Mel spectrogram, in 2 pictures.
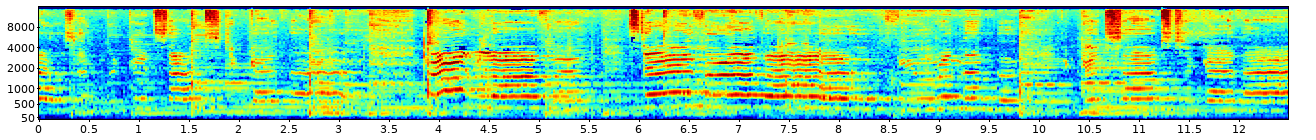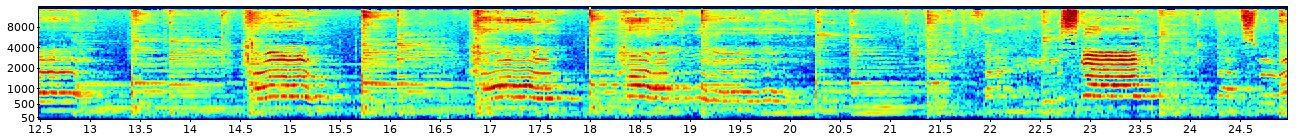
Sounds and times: Female singing: 0:00.0 - 0:13.2, 0:14.5 - 0:15.6, 0:16.8 - 0:20.4, 0:21.9 - 0:24.9
Music: 0:00.0 - 0:24.9.

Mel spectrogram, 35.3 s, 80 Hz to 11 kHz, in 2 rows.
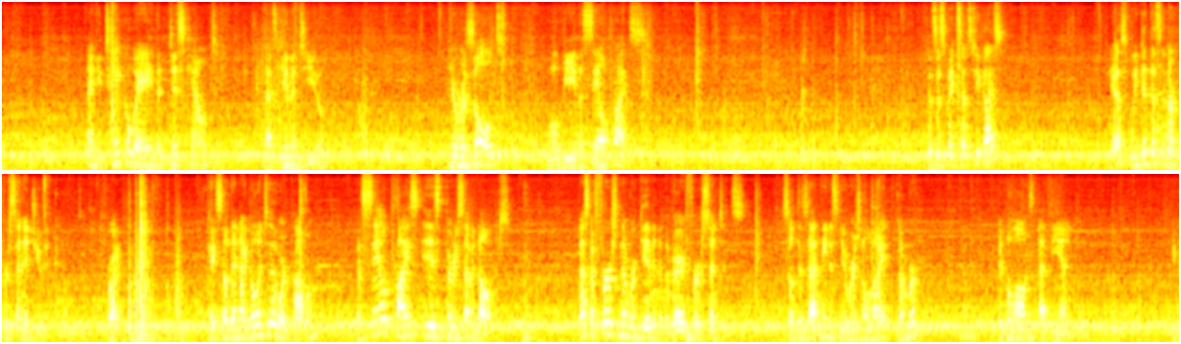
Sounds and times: Music: 0:00.0 - 0:35.3
Speech: 0:01.3 - 0:03.3, 0:03.9 - 0:05.0, 0:06.7 - 0:07.6, 0:08.2 - 0:09.8, 0:13.9 - 0:15.1, 0:16.6 - 0:18.6, 0:19.2 - 0:19.5, 0:20.8 - 0:22.4, 0:23.0 - 0:25.3, 0:26.3 - 0:28.8, 0:29.4 - 0:31.4, 0:32.6 - 0:33.8.

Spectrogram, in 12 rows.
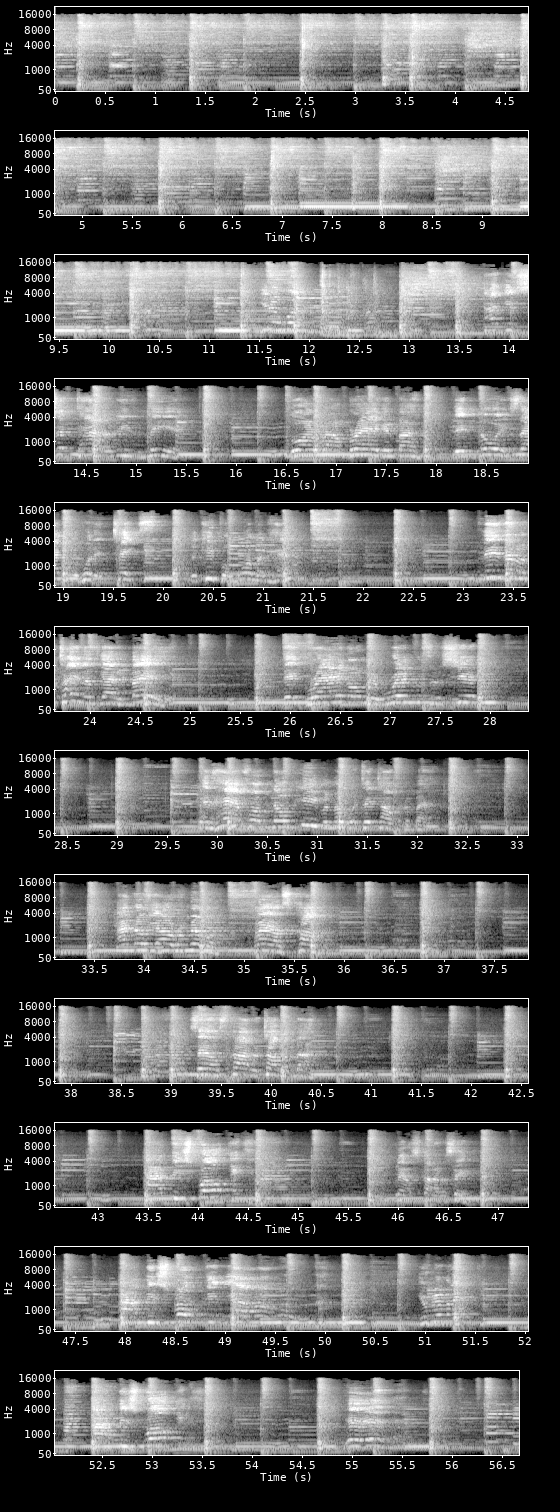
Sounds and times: Music: 0:00.0 - 0:56.6
Speech: 0:11.5 - 0:12.1, 0:13.7 - 0:15.5, 0:16.6 - 0:21.4, 0:23.2 - 0:24.9, 0:25.9 - 0:28.2, 0:29.8 - 0:32.3, 0:33.7 - 0:36.0, 0:39.0 - 0:40.6, 0:43.5 - 0:45.0, 0:46.0 - 0:46.8, 0:48.0 - 0:49.6, 0:50.9 - 0:51.6, 0:52.4 - 0:53.5, 0:54.9 - 0:55.6.

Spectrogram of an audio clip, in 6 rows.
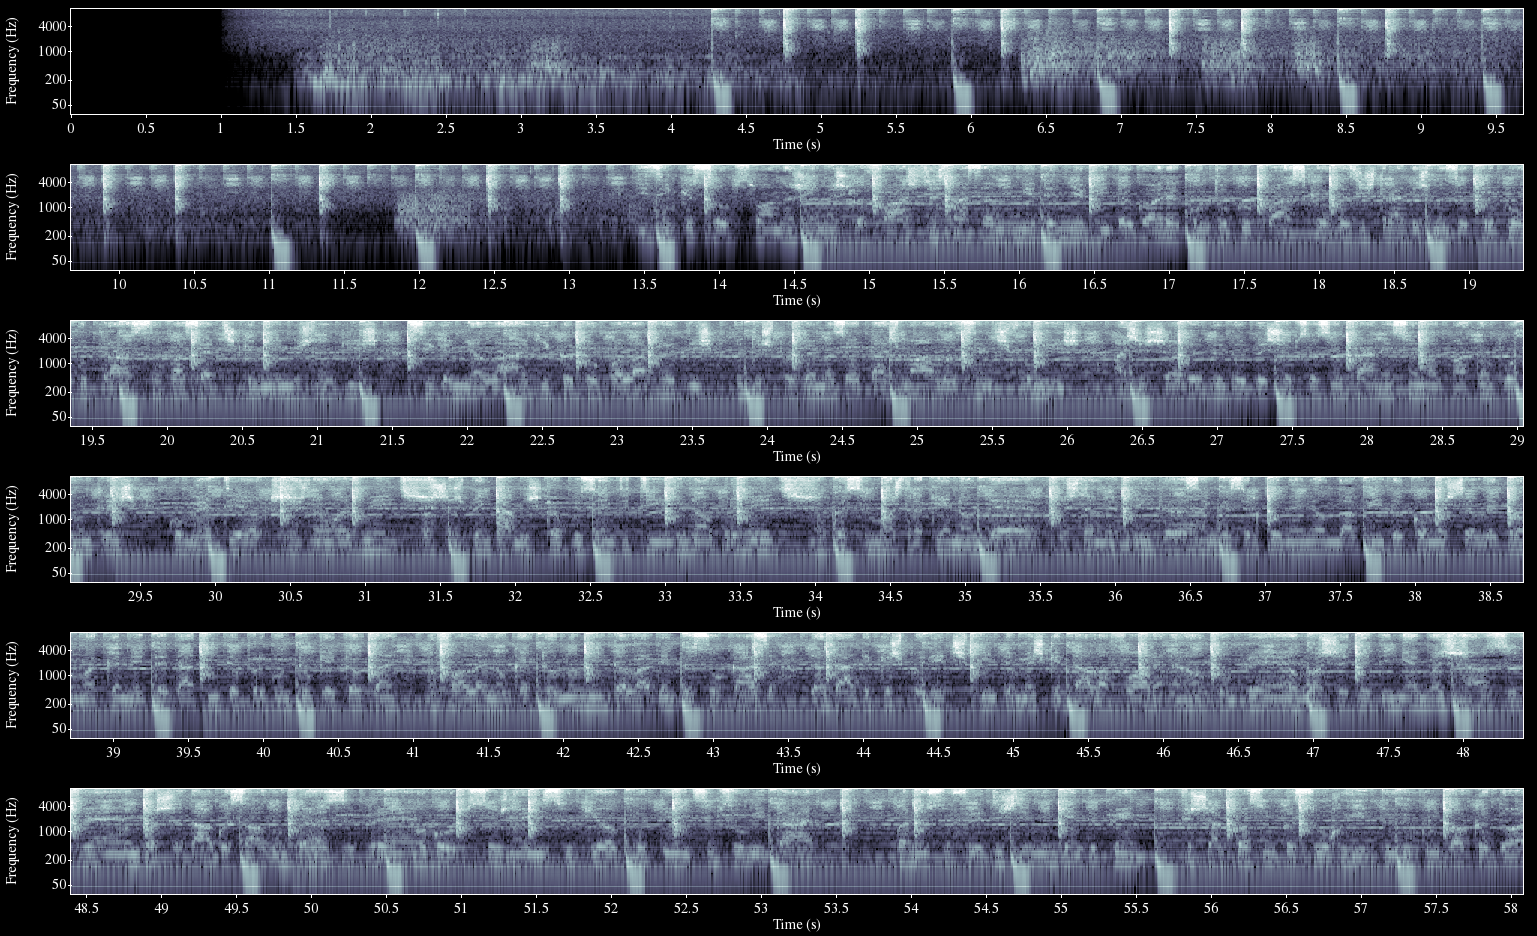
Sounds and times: Hip hop music: 0:04.3 - 0:58.0.

